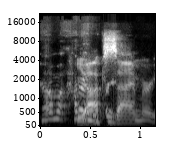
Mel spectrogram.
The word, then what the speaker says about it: Yoxsimer: Am I going to pronounce this right? Yoxsimer? Yoxsimer, yes. First try, let's go.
